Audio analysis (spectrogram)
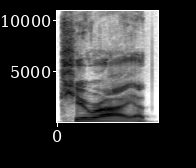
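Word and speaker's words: Király: was like you know it's actually pronounced like kirai kirai in Hungarian and I'm like the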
